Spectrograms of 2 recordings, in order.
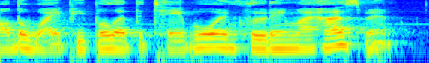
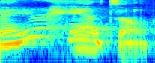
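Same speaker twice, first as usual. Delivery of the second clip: sweet; 11 semitones higher, 5 dB quieter than usual. Retold or imitated. She compliments the boy.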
